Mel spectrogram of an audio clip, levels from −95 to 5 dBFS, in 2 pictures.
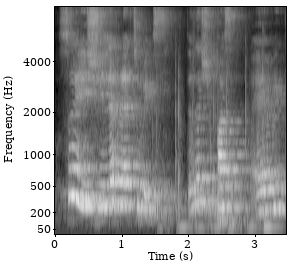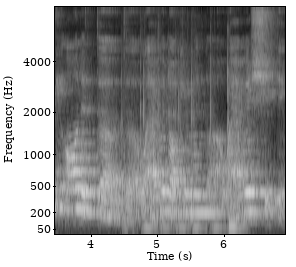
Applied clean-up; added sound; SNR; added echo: none; Run; 19 dB; reverberation time 1.0 s.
